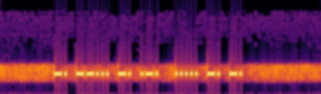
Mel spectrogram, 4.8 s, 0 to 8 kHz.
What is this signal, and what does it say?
Morse code, heard as a keyed tone, about 32 wpm, 660 Hz, with radio noise. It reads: N7NR 5NN
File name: posts / 2016-oct-05-2124z-t31t-18-072mhz-cw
